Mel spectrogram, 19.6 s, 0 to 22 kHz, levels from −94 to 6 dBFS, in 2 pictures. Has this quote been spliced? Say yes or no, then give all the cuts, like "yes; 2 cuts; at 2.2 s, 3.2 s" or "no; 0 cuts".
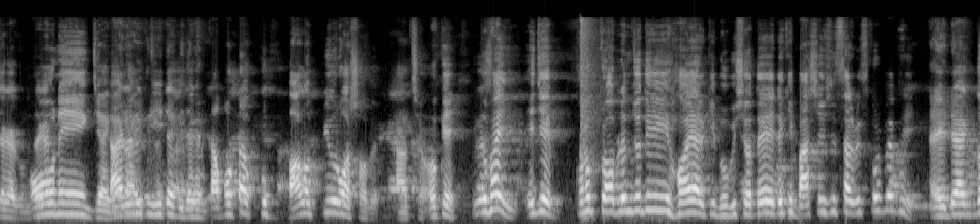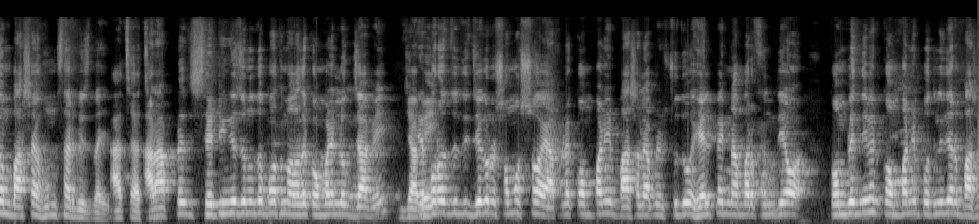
no; 0 cuts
